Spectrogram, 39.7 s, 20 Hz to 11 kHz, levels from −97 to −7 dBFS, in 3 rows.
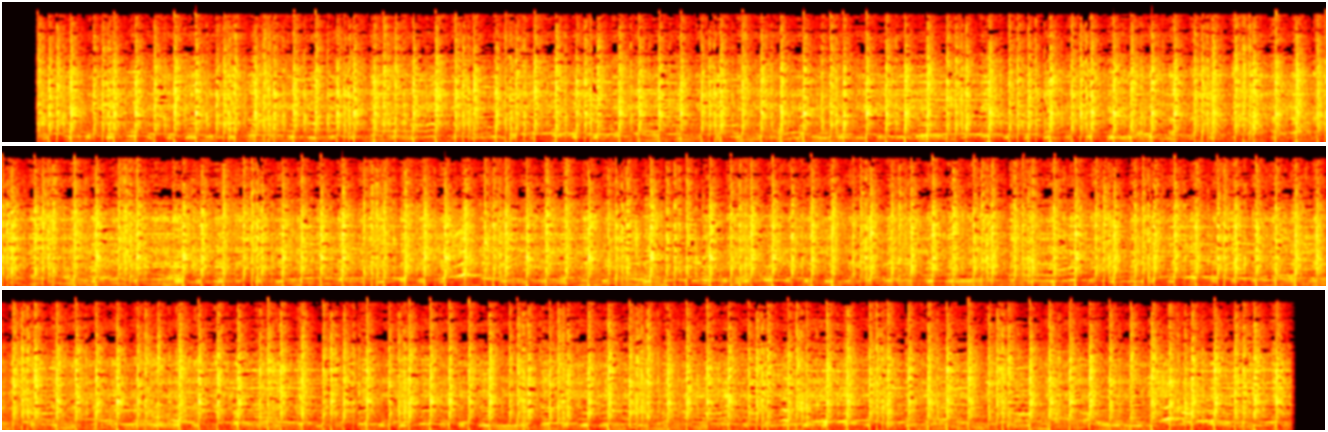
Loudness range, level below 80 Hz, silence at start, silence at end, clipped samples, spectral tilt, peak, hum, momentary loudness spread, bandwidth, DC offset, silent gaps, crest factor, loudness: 1 LU; -48 dBFS; 0.35 s; 0.35 s; under 0.1%; 0.5 dB/octave; 0 dBFS; none; 2 LU; 11 kHz; under 0.1%; none; 20 dB; -16 LUFS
